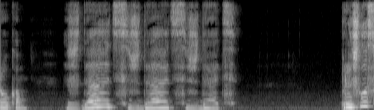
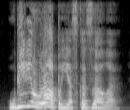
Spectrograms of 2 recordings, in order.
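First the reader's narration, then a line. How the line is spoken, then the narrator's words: Shouting. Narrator (Russian): Яна кричала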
